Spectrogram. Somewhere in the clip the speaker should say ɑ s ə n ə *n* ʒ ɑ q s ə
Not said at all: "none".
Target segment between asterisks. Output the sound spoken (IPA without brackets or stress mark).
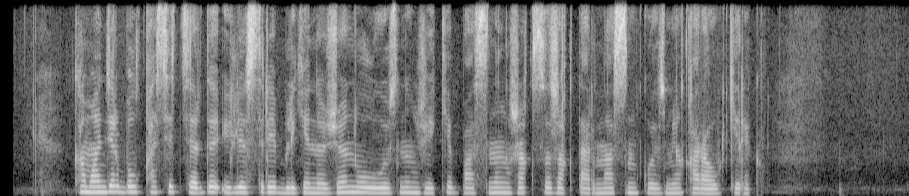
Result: ɴ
